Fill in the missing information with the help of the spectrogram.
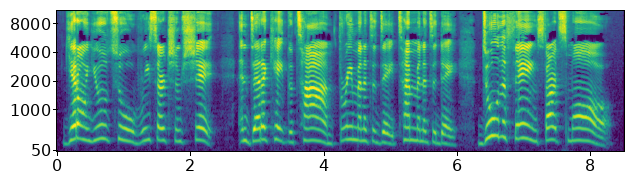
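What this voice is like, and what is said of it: Loud passionate yelling. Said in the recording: “I'm yelling at y'all a little bit ... I get really passionate”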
